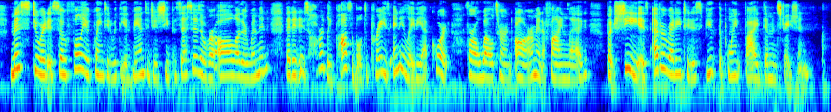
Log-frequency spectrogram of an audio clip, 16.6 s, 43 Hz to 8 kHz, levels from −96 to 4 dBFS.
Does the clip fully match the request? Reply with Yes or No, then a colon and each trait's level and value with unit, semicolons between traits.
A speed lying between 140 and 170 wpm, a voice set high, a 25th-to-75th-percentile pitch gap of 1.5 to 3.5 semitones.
No: average, 165 wpm; high, 240 Hz; average, 4.3 semitones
